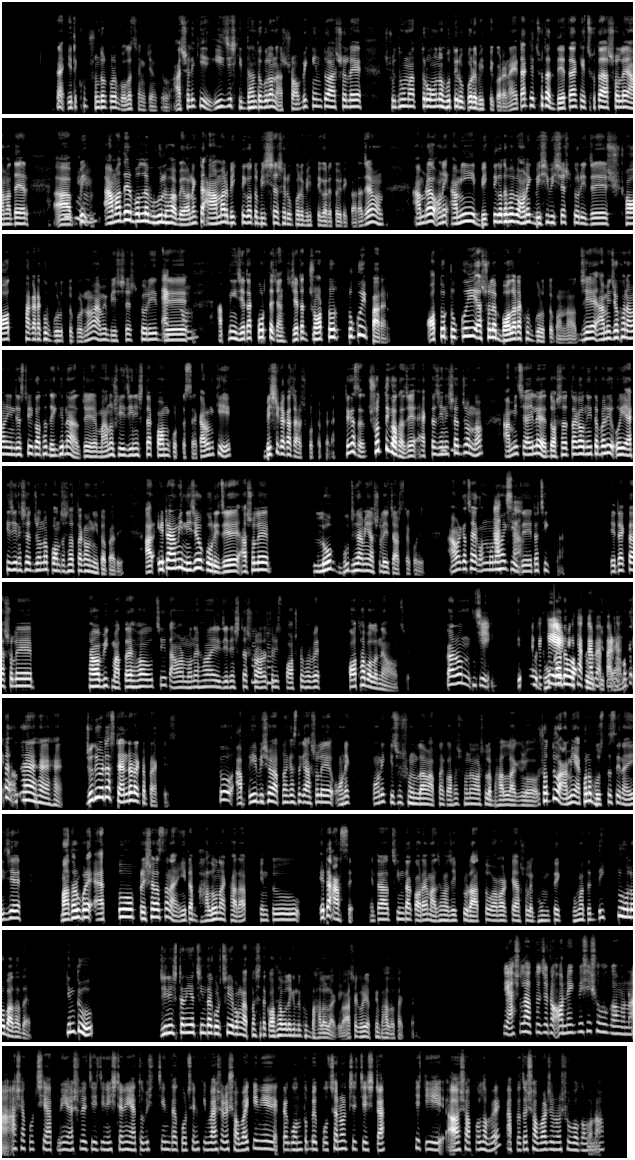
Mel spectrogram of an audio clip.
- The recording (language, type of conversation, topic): Bengali, advice, স্টার্টআপে দ্রুত সিদ্ধান্ত নিতে গিয়ে আপনি কী ধরনের চাপ ও দ্বিধা অনুভব করেন?
- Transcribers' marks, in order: "যতটুকুই" said as "যটকুই"; in English: "industry"; in English: "clarity"; in English: "standard"; in English: "practice"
